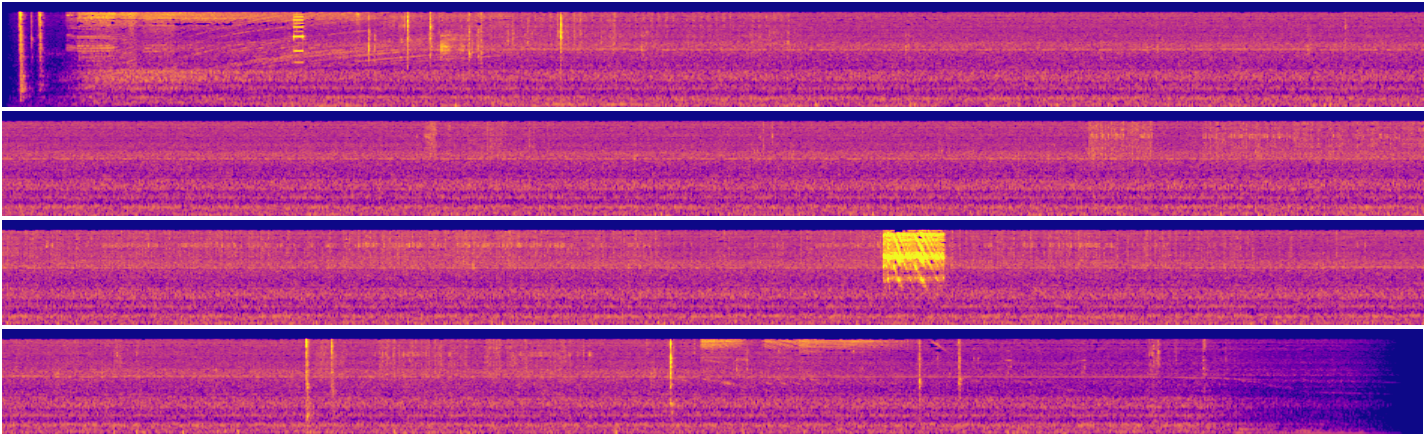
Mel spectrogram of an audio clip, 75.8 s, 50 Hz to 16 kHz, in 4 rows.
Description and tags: Inside a computer with 12 hard drives
Power switch is pressed, computer starts up, plays a sound effect through the internal speaker, power switch is pressed again and the computer shuts down.
Recorded with a Zoom H4n, placed inside the computer.
computer, electronics, hard-drive, mechanical, pc, turn-off, turn-on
